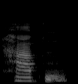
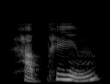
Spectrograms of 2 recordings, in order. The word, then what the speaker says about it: happen: refiere la pronunciación es happen Entonces como la pronunciación es así solo se agrega de happen si si la pronunciación fueran japen japen Entonces ahí sí se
